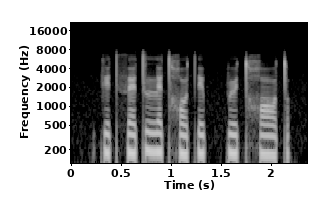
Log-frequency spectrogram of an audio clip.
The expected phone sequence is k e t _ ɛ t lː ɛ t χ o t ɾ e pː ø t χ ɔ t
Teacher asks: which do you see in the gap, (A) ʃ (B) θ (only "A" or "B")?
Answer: B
